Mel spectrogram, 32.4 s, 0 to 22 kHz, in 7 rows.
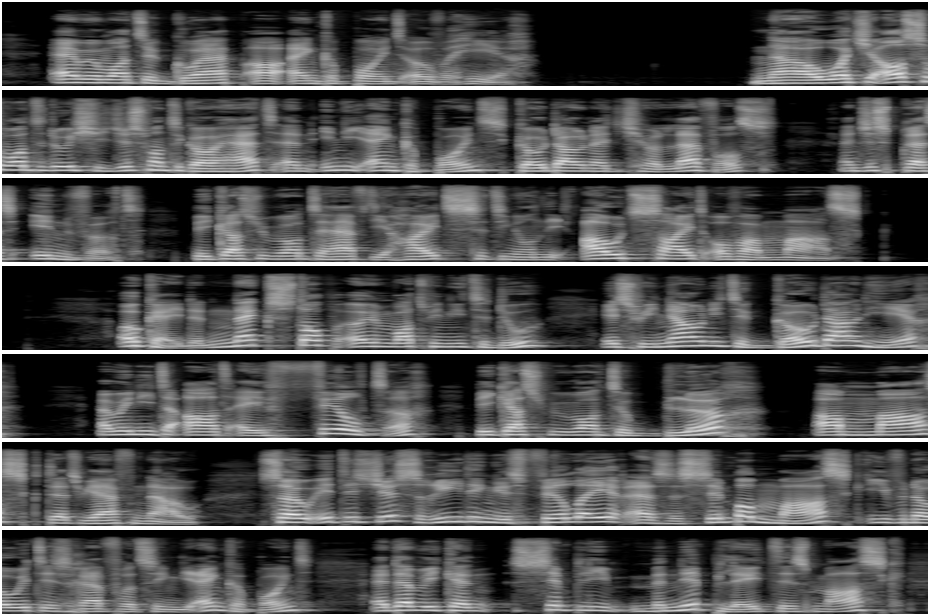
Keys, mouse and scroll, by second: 9.8 alt+middle click, 10.2 alt+right click, 10.8 alt+click, 13.1 alt+middle click, 13.5 alt+click.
